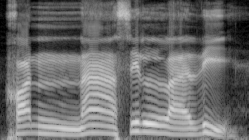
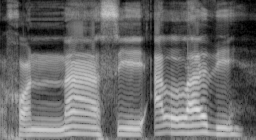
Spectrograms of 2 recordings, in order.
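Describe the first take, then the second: First: The words link with no 'a' before lladzi. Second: A separate 'a' sound starts alladzi. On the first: The speaker calls it right. "jadi ternyata jadi khonnasil ladzi ya" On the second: The speaker calls it wrong. "bukan khonnasi alladzi"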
